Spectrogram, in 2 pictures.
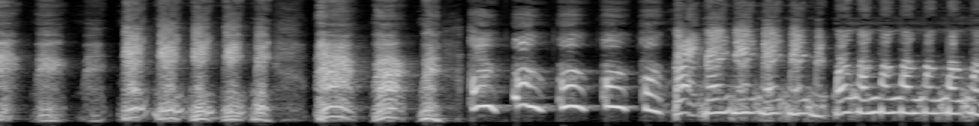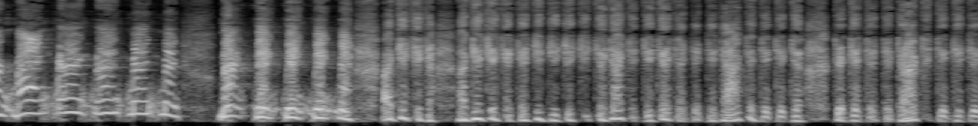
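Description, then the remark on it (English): A duck call imitates mallard hen quacks, loud: sharp rhythmic quacks, a few longer drawn-out nasal calls in the middle, then a fast, chattering run of short quacks. “Emulate a mallard duck.”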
